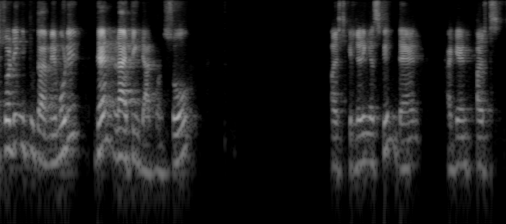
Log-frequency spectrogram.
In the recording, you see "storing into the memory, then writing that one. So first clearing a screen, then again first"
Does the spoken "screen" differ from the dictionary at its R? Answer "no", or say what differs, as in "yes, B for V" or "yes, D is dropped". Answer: yes, R is dropped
